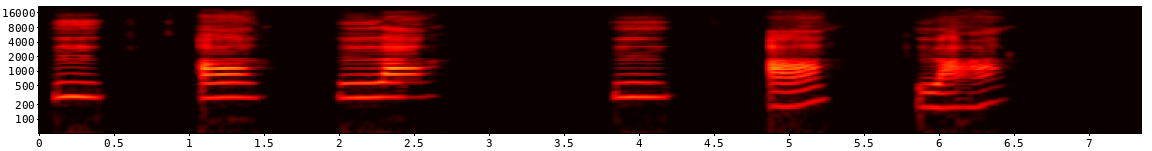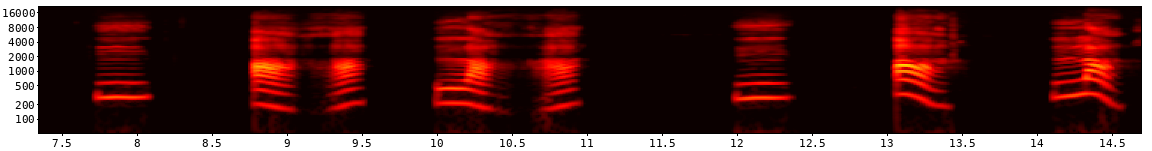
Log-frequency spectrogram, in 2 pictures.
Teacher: the airflow is from your mouth, not from your nasal cavity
